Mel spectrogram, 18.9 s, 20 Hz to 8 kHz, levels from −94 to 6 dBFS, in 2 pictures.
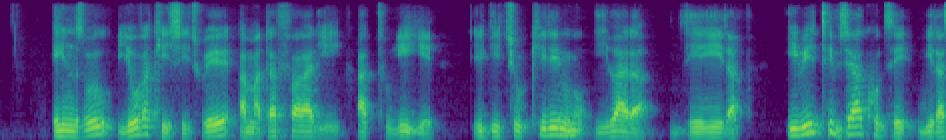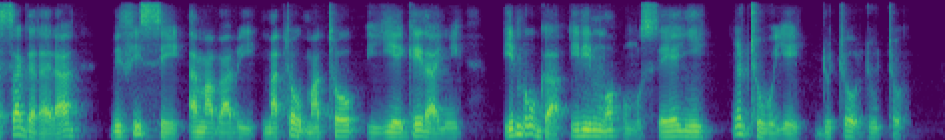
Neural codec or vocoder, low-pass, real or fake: codec, 16 kHz, 0.8 kbps, ZipCodec; 7.2 kHz; fake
